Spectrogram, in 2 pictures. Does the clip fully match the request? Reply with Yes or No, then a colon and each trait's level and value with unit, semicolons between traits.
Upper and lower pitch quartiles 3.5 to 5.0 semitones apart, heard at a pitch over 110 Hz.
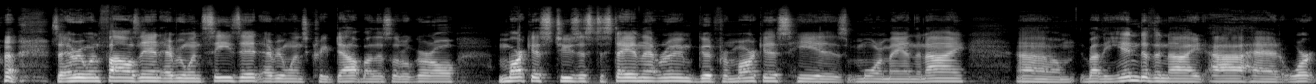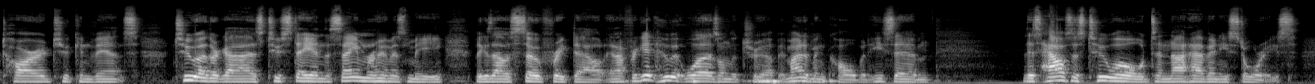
No: average, 3.1 semitones; low, 135 Hz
